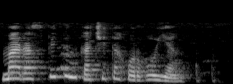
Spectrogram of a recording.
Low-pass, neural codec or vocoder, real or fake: 7.2 kHz; none; real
